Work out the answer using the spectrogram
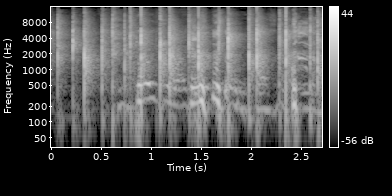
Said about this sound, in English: Hey, you lot clap for me for closing the gap.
